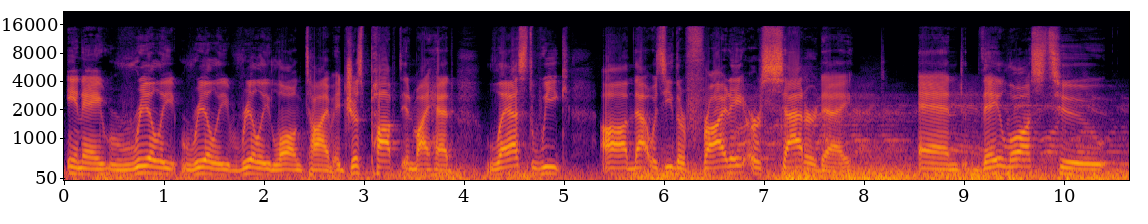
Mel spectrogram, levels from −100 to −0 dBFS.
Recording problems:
echo of what is said; noticeable; from 6.5 s on; 290 ms later, 20 dB below the speech
wind noise on the microphone; occasional gusts; 20 dB below the speech

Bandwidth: 15 kHz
